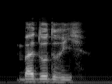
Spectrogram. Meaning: 1. onlooking 2. rubbernecking
- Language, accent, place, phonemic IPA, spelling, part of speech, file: French, France, Lyon, /ba.do.dʁi/, badauderie, noun, LL-Q150 (fra)-badauderie.wav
